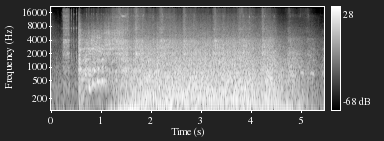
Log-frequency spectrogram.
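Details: Monte Carlo SS parked 20 years, cranked on starting fluid: briefly catches into a rough rumble then fades; spark is present, engine simply starved of fuel, later fed from a fresh gas can to the fuel pump.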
